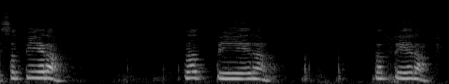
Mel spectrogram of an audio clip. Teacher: जब आप सपेरा बोलने जाते हैं तो सा से पहले जब सा प्रोनाउंस करते हैं तो आपकी जीभ क्या हो रहा है, दांत की ओर, दांत, ये जो आपके दांत होते हैं जीभ की तरफ, दांत की तरफ बढ़ते हैं, सपेरा, सपेरा, ठीक है। तो सा का उच्चारण यहाँ पे दांत के पास से होता है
